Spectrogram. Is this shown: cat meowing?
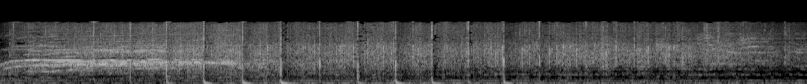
no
